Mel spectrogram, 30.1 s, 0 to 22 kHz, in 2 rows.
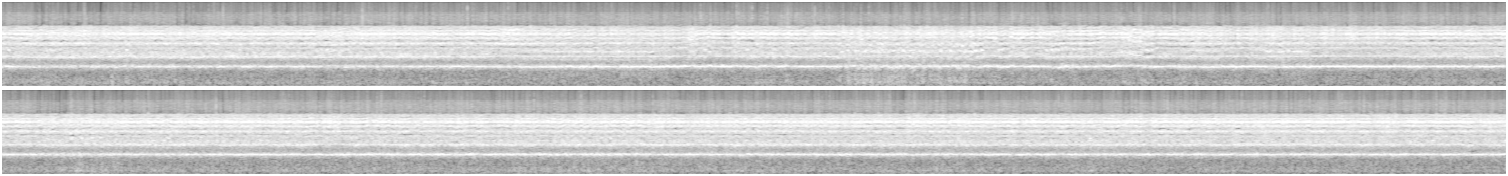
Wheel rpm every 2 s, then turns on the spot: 230, 230, 220, 230, 220, 230, 220, 230, 230, 230, 230, 230, 230, 230, 240.
none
